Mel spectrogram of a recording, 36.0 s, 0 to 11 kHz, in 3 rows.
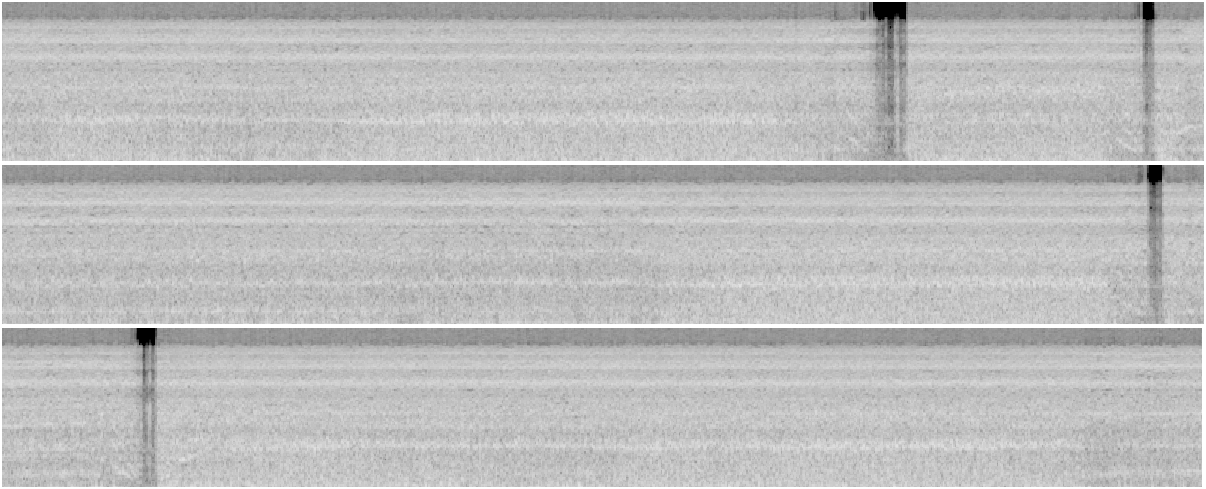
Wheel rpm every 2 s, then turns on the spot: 230, 220, 210, 210, 120, 150, 200, 210, 210, 210, 210, 150, 130, 210, 230, 220, 220, 220.
10-12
